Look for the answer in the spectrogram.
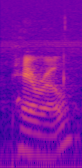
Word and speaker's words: Pero: I usually pronounce it Pero. – Pero. – Yeah, kind of like the fruit, pear. Okay. With a no on the end.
